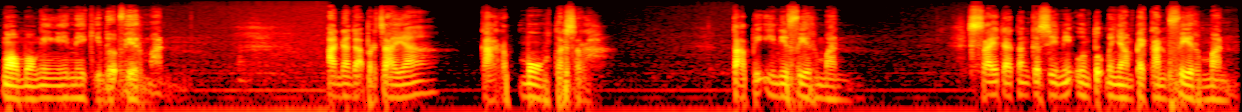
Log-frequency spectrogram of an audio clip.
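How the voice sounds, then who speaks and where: A pastor with an East Javanese accent preaches an animated church sermon, acting out voices and slipping into Javanese slang. He speaks slowly in a lowish voice with long pauses, and there's no room sound.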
